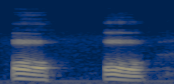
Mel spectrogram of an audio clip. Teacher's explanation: I think of it like having a ball in your mouth your tongue gets kind of pushed back and down a little bit and the inside of your mouth is open and wide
